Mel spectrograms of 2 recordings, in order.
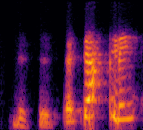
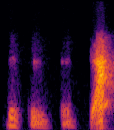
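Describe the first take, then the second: First: Put-on higher pitch for the baby duck; high little duckling. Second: Low grown-up duck. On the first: Teacher showing children the baby duck, raised voice. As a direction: lift "duckling" up high and small. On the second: Teacher showing children the adult duck, lowered voice. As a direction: lower pitch for the big duck. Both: Shown as a demonstration.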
